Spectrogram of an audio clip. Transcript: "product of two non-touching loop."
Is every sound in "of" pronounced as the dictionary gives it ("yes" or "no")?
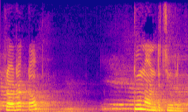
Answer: no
